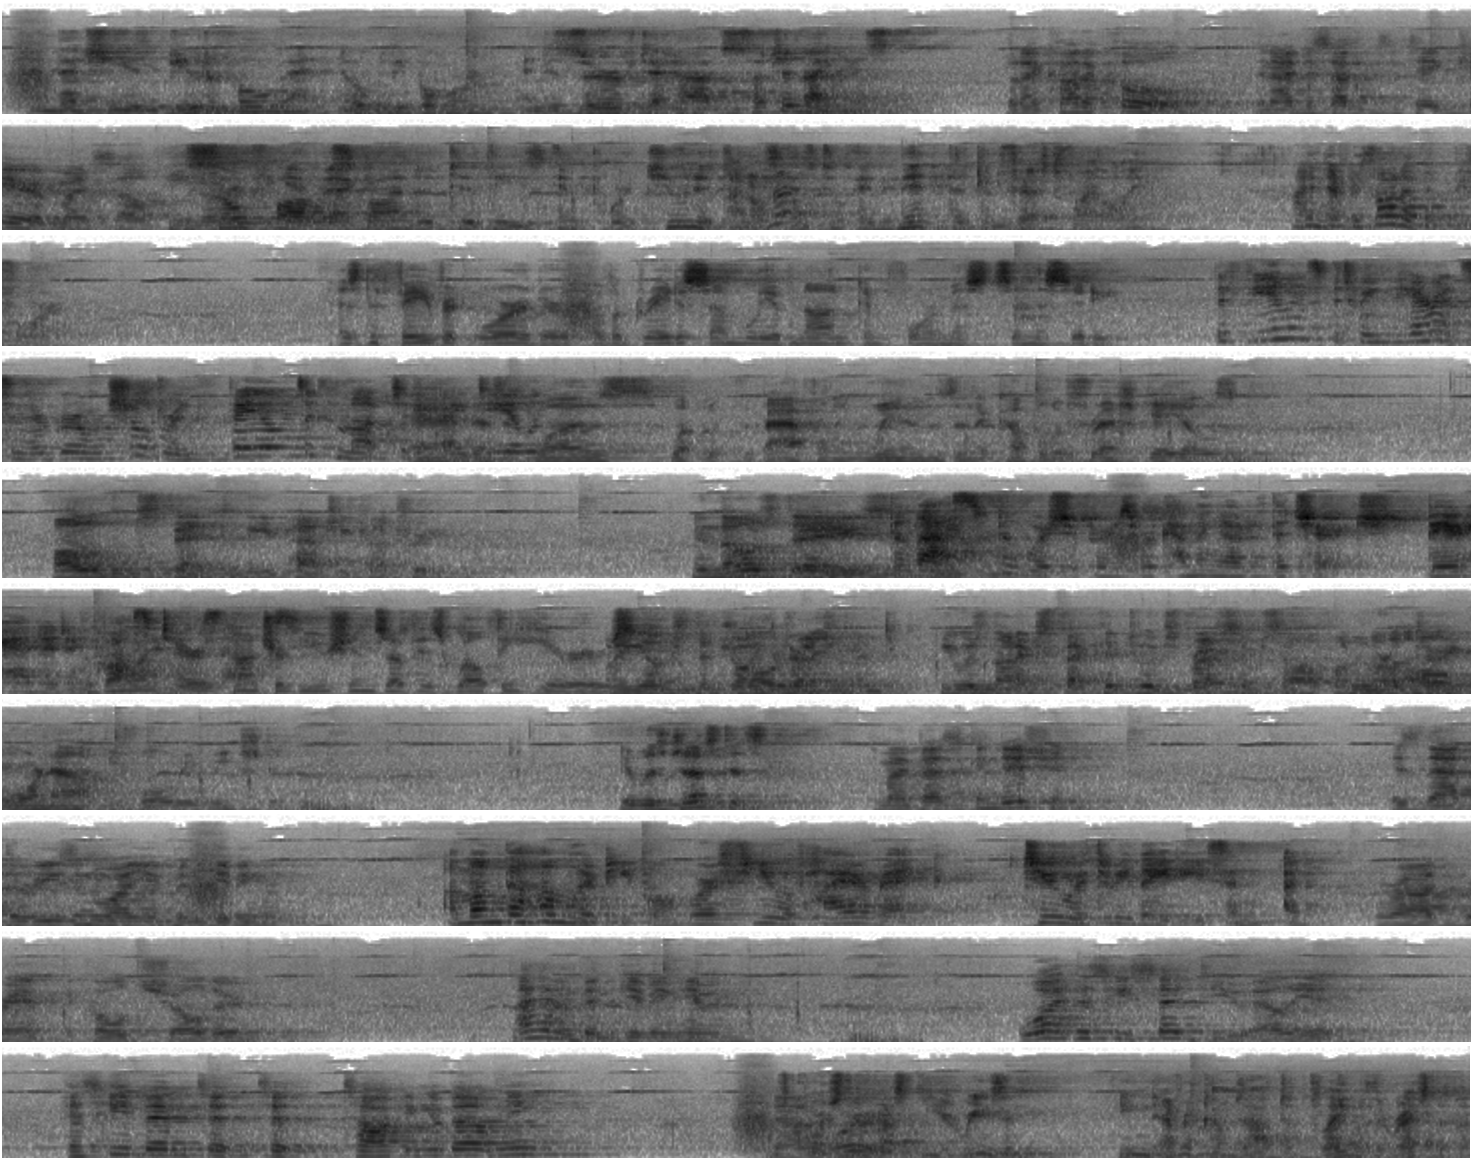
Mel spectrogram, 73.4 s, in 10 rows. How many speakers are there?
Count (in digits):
9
